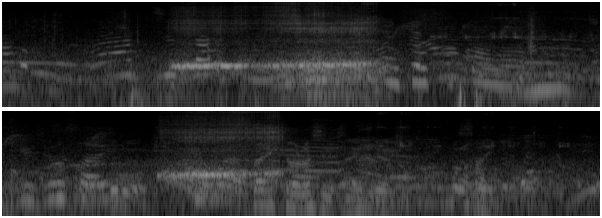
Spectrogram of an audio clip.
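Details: Awake-looking hippo, eyes open, producing a snoring noise from its nose: two rasping, airy blasts roughly four seconds apart, each carrying a thin whistle, with people chatting in Japanese throughout.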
